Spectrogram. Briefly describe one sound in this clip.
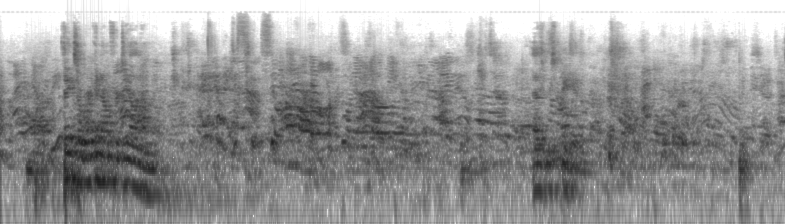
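A man speaks through a microphone over loudspeakers in a hall.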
